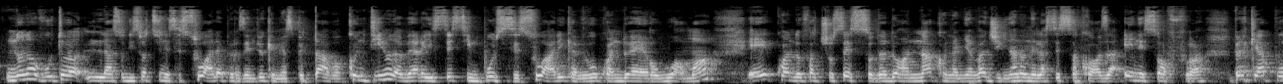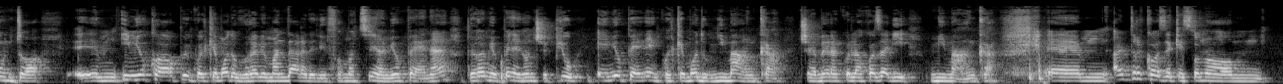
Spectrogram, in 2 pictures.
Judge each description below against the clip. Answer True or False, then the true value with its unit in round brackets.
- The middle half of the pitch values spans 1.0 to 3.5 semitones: True (2.9 semitones)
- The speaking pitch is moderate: True (165 Hz)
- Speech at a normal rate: False (200 wpm)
